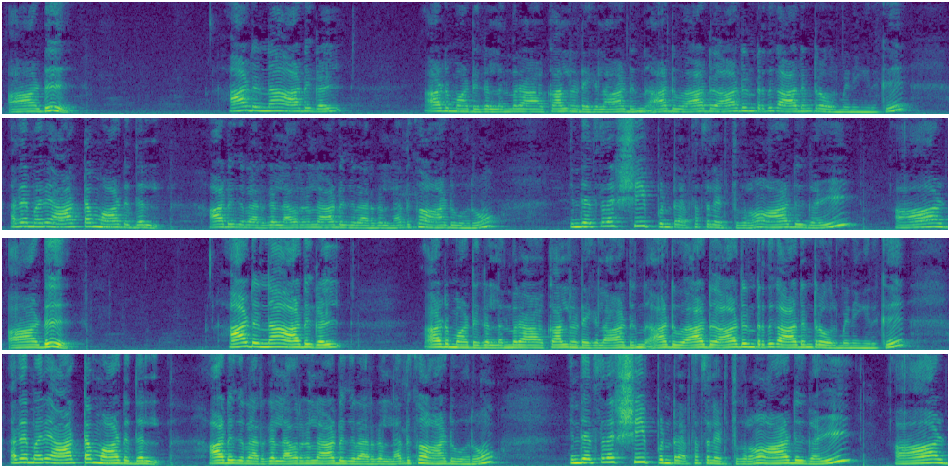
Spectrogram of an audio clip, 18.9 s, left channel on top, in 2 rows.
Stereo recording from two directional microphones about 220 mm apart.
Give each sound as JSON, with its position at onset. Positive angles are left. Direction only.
{"t": 0.0, "sound": "speech", "side_deg": -45}
{"t": 2.2, "sound": "speech", "side_deg": -50}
